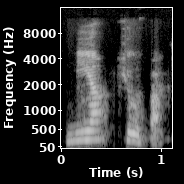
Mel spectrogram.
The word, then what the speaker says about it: mea culpa: Once again, it is written as culpa, C-U-L-P-A, but it is pronounced as culpa, mea culpa.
